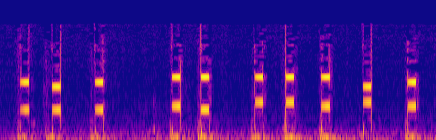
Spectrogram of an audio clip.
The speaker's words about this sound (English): I'm going to dial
